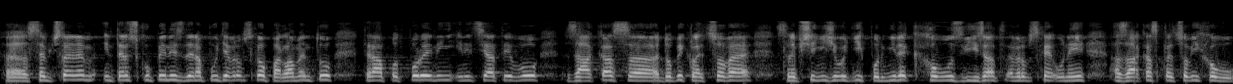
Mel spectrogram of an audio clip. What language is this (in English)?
Czech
